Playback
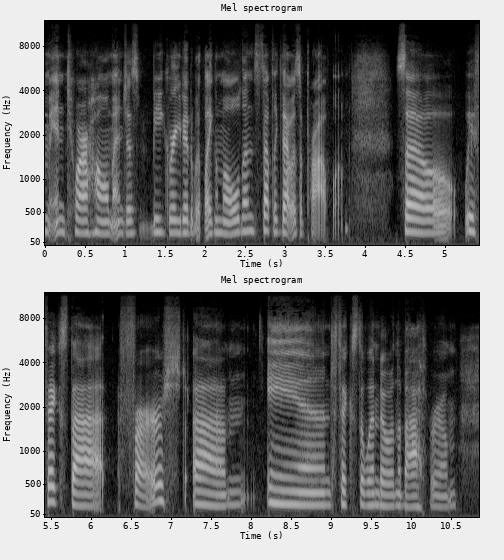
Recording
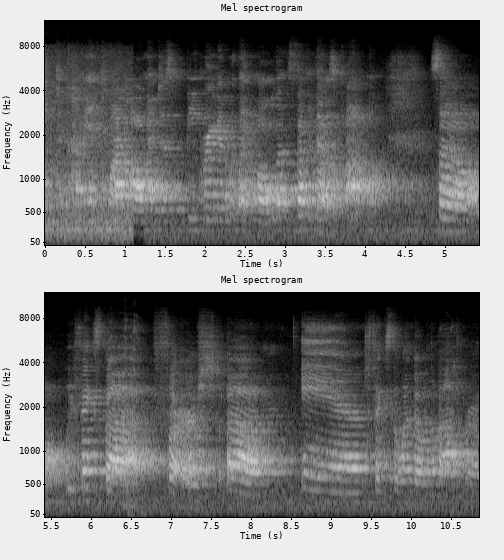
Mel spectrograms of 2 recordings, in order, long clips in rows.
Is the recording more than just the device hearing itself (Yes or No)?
No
